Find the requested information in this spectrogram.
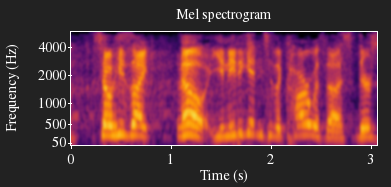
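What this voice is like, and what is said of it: Usual voice. Nothing is said of it.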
